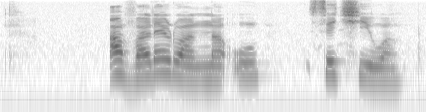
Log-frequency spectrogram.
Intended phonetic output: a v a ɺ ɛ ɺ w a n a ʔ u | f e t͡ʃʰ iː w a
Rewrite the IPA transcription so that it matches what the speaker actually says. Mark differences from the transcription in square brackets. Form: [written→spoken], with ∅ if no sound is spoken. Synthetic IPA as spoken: a v a ɺ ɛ ɺ w a n a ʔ u | [f→s] e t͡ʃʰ iː w a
